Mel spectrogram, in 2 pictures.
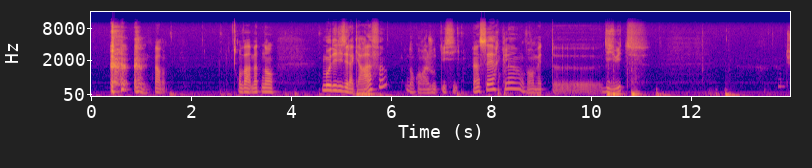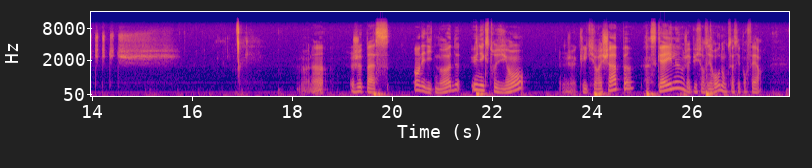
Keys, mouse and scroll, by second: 1.7-3.2 drag, 4.0-5.2 drag, 5.5 shift+a, 7.4 click, 8.8 click, 10.4 KP_1, 10.5 KP_8, 10.9 KP_Enter, 13.6 middle click, 15.3-16.8 middle drag, 17.0 middle click, 19.7 Tab, 21.8 e, 24.1 Escape, 25.2 s, 26.4 KP_0, 27.7 click.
